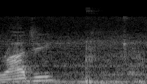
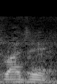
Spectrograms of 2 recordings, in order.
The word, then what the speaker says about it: Rajay: It's not Raji, Raja, or Raja. It's Rajay. Thank you, Rajay.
